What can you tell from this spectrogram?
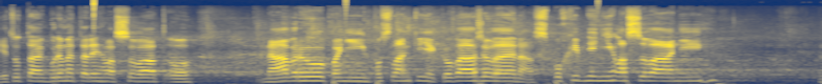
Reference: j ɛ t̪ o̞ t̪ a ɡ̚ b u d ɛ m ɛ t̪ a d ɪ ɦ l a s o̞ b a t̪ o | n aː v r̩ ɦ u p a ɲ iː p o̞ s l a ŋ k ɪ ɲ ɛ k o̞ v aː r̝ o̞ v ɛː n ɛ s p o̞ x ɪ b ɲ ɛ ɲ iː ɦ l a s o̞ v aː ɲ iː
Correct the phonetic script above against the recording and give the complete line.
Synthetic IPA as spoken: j ɛ t̪ o̞ t̪ a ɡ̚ b u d ɛ m ɛ t̪ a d ɪ ɦ l a s o̞ v a t̪ o | n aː v r̩ ɦ u p a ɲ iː p o̞ s l a ŋ k ɪ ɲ ɛ k o̞ v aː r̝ o̞ v ɛː n a s p o̞ x ɪ b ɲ ɛ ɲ iː ɦ l a s o̞ v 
